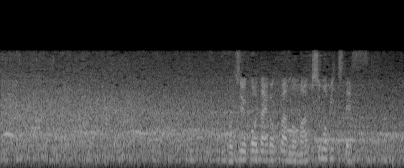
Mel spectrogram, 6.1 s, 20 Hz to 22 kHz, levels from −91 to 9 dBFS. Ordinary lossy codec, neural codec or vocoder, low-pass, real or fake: none; vocoder, 44.1 kHz, 128 mel bands every 512 samples, BigVGAN v2; 7.2 kHz; fake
